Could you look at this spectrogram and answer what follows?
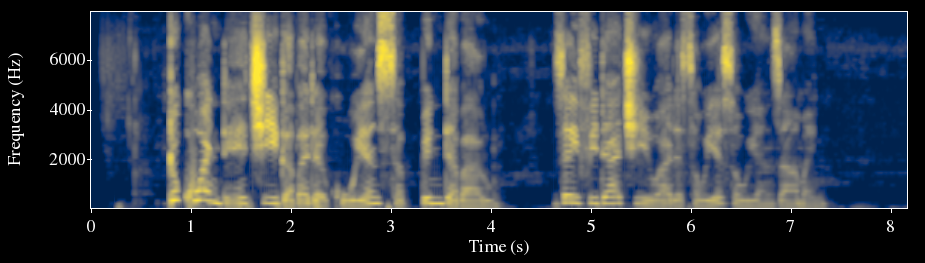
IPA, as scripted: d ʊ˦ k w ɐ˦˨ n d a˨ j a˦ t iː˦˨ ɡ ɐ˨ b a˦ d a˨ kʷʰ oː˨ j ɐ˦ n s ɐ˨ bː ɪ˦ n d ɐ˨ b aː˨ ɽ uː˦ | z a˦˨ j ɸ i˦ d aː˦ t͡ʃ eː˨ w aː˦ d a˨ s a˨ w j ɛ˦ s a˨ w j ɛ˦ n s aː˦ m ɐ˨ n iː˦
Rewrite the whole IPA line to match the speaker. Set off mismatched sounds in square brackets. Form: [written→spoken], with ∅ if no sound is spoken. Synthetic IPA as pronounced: d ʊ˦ k w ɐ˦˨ n d a˨ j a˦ [t→t͡ʃ] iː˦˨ ɡ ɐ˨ b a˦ d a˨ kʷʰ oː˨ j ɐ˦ n s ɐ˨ bː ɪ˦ n d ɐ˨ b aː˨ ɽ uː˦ | z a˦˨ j ɸ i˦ d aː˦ t͡ʃ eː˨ w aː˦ d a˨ s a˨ w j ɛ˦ s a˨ w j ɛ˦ n [s→z] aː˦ m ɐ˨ n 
